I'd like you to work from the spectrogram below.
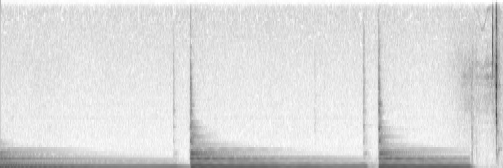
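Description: Low E string on an acoustic guitar being retuned down to D, a sustained plucked note ringing out and repicked twice, its pitch settling lower, alone and clear.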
